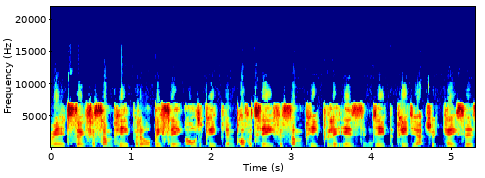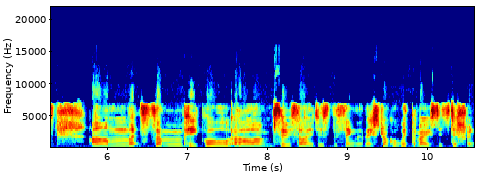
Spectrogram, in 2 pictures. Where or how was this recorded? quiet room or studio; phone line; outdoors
phone line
